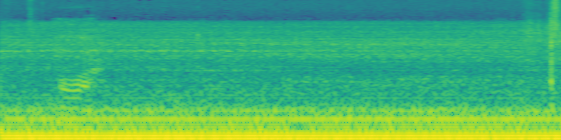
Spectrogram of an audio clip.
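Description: Steady low hum of a car's engine running, heard from inside the cabin, with a brief faint murmur of a voice about half a second in.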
